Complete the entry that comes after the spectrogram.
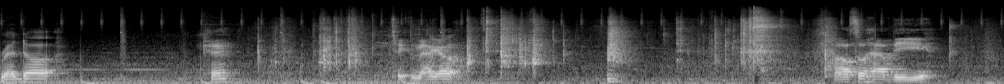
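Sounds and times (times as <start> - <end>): rifle magazine release clicks: 4.7 - 8.0.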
